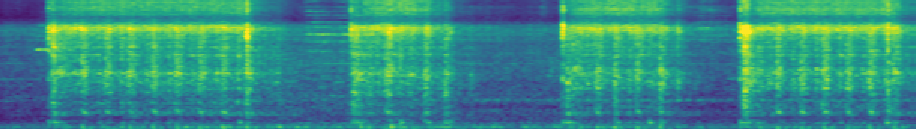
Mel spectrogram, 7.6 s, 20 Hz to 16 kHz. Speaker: bajaj bs6 cng வண்டி வண்டி cng ல ஸ்டார்ட் ஆகலன்னாங்க 37000 km ஓடி இருக்கு 37 ஓடி இருக்கு சிஎன்ஜில ஸ்டார்ட் ஆகல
